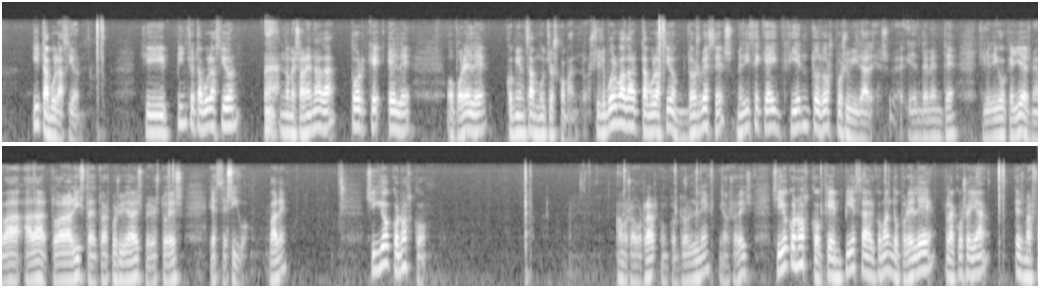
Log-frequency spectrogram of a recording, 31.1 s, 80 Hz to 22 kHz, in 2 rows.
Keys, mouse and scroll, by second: 0.7 Tab, 8.7 Tab, 13.4 y, 17.1 space, 21.4 q, 24.1 BackSpace, 25.9 ctrl+l, 27.0 l, 28.6 e, 29.8 Tab.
